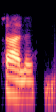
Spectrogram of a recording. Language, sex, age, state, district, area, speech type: Marathi, male, 18-30, Maharashtra, Ratnagiri, rural, conversation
